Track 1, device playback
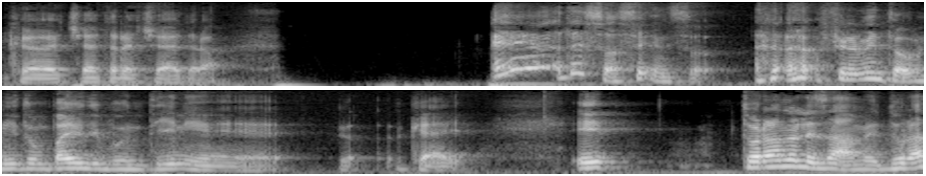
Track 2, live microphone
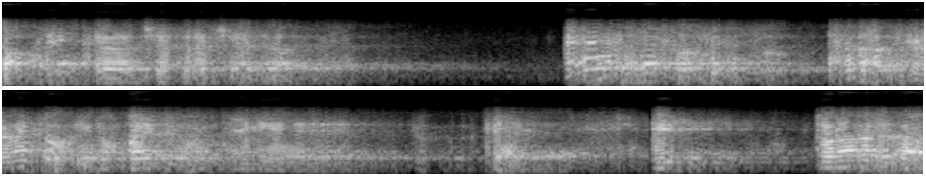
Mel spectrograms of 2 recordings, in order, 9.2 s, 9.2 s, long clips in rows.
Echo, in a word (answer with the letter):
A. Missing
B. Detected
B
